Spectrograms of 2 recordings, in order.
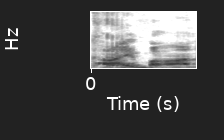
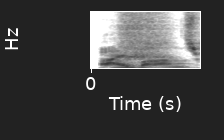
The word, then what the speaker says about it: Eibon: That's a famous fictional book, and they pronounce it Ibon in the movie. I always thought it was Ibon, but it's didn't quite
